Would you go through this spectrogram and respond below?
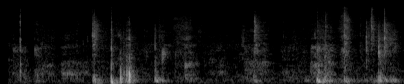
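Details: Two pet dogs, a Pitbull and a Jack Russell Terrier, fighting indoors; bursts of rough growling and snarling with scuffling thumps, in uneven clusters.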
